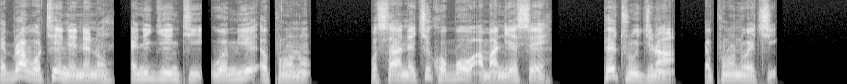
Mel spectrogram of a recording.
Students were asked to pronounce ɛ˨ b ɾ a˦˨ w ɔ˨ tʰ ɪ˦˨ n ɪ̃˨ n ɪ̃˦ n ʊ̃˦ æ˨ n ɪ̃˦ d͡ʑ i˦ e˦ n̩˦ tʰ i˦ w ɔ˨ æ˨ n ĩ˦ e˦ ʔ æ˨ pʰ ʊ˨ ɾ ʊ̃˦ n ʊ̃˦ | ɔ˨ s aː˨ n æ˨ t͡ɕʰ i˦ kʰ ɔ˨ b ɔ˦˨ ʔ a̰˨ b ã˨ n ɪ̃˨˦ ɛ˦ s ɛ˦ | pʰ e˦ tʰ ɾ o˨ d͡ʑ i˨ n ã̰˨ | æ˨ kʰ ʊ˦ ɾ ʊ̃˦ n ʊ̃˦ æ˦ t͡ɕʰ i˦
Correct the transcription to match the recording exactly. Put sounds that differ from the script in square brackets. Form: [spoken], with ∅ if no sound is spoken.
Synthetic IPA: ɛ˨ b ɾ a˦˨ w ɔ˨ tʰ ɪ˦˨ n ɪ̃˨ n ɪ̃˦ n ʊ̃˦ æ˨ n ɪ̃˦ d͡ʑ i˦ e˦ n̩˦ tʰ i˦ w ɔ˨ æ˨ [m] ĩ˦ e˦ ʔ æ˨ pʰ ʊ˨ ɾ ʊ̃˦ n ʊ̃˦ | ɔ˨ s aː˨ n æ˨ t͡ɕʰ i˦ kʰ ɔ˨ b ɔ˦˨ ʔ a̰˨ [m] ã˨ n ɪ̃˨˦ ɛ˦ s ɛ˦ | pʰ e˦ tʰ ɾ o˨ d͡ʑ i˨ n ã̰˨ | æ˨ [pʰ] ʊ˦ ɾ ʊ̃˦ n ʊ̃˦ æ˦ t͡ɕʰ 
